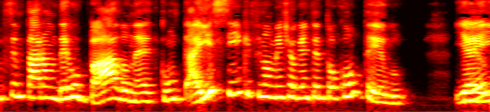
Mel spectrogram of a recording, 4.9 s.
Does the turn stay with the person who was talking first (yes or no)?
yes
